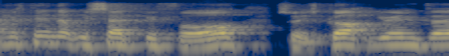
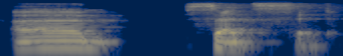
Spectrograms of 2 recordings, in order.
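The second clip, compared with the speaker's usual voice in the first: usual speaking voice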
